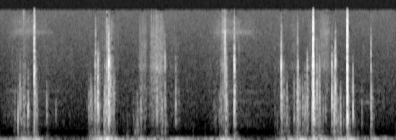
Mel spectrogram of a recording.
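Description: Metal tweezers tap and scratch the film of an inflated, medium green plastic-film air cushion. Soft, dull taps with a low, hollow thump come in irregular clusters, mixed with bright, crinkly scratching of the plastic. Each sound dies away almost at once between the quiet bursts.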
